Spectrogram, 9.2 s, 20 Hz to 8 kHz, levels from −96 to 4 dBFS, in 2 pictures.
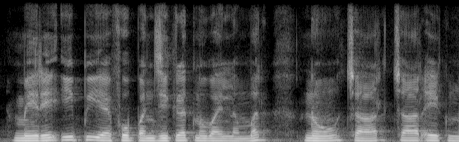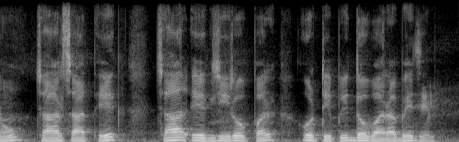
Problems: background sounds at intervals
